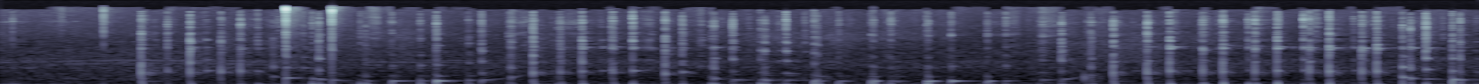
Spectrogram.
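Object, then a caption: Glass jar with metal lid, partly filled with water. Long black nails tap quickly on a clear glass jar with a metal lid, partly filled with water. Sharp, short clicks come in a fast, uneven stream, with a faint low tone underneath that rises and falls in pitch.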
